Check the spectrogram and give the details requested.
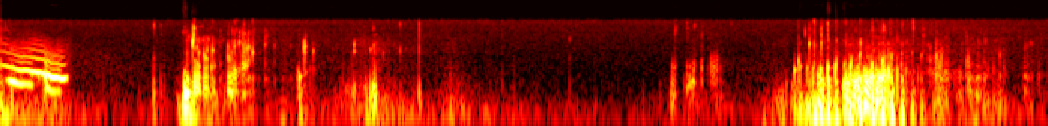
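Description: Low gurgles and squeaks, then a long deep rumble in a quiet room: stomach growling from hunger.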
